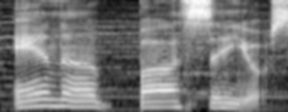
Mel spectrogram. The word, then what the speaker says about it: Anabaseios: Anabaseios, yes.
